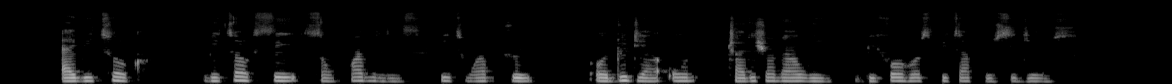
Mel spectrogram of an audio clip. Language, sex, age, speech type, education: Nigerian Pidgin, female, 15-29, spontaneous, tertiary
